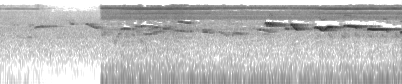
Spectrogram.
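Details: Oriental magpie-robin singing in the wild from a dead tree: soft thin whistles build into louder, quick slurred notes and trills, with constant high insect buzz behind.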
